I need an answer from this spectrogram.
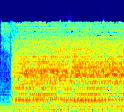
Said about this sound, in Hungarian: Fülsiketítő dudálással adnak hangot elégedetlenségüknek ezek a spanyol fuvarozók. A több száz kamion csigatempóra lassította az egyik Madridot elkerülő körgyűrűt.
